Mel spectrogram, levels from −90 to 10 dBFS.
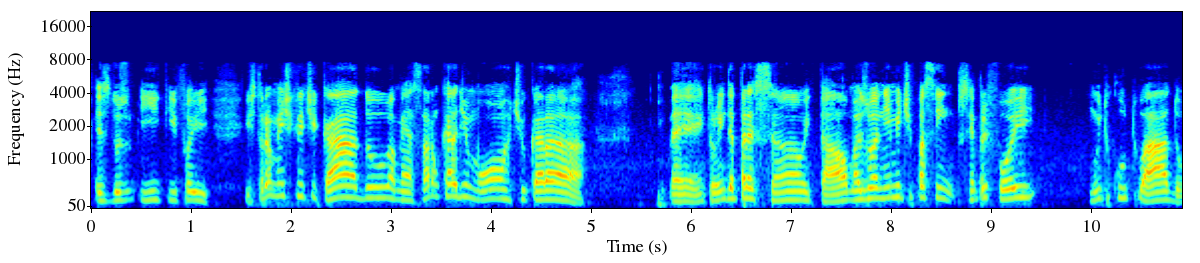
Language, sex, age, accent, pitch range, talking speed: Portuguese, male, 20-39, Brazilian, 150-205 Hz, 160 wpm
